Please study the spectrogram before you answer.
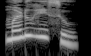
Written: ಮಡುಹಿಸು

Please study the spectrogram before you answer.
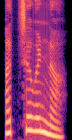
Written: ಅಚ್ಚವಣ್ಣ

